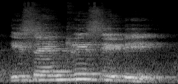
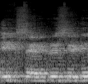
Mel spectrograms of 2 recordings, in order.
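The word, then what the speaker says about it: eccentricity: Called, इसको कहते हैं इसेंट्रिसिटी, इसेंट्रिसिटी, बस सिंपल इस पर इसेंट्री, इसको समटाइम्स लोग एक्सेंट्रिसिटी भी प्रोनाउंस करते हैं, हम प्रोनाउंस कर रहे हैं इसेंट्रिसिटी। एक्सेंट्रिसिटी भी हमने कुछ लोगों को बोलते सुना है, चलिए इस, ठीक है, इसेंट्रिसिटी।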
